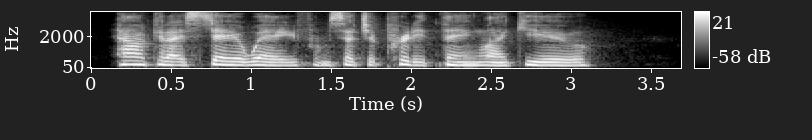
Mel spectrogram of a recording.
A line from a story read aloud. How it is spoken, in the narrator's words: the Corinthian purred, laying on the charm a little thick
